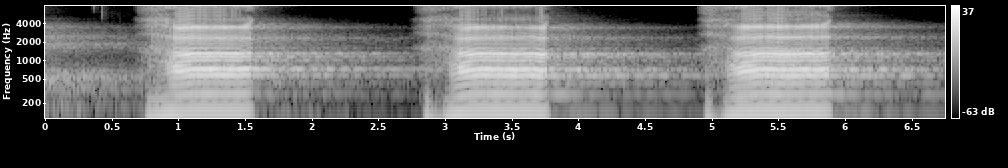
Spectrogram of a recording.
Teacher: हा को अदा करने के लिए गले का सबसे निचला हिस्सा इस्तेमाल होगा।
